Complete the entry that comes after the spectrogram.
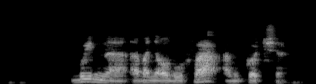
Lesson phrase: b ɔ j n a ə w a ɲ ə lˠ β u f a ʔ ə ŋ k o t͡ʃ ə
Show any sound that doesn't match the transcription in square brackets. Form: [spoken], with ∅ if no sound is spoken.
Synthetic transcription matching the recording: b [u] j n a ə [β] a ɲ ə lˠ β u f a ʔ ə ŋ k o t͡ʃ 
